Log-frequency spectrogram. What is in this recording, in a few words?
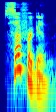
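"suffragan", British English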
